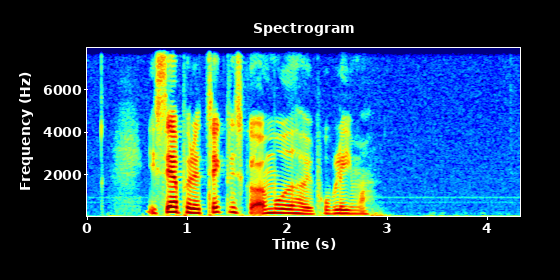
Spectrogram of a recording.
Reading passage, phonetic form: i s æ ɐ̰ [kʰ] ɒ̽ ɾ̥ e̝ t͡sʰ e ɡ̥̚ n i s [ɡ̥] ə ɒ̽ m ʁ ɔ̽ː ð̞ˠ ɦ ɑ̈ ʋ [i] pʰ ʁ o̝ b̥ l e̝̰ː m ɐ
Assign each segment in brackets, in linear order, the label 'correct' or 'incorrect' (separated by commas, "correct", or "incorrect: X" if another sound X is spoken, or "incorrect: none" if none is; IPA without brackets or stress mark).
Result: incorrect: pʰ, correct, correct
